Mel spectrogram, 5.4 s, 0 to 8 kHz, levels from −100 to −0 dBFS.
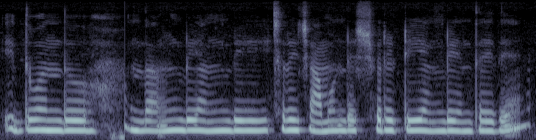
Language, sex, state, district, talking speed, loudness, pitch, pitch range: Kannada, female, Karnataka, Mysore, 135 wpm, -33 LUFS, 215 Hz, 210-220 Hz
